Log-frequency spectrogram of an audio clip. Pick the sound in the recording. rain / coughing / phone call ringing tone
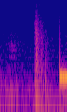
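phone call ringing tone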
